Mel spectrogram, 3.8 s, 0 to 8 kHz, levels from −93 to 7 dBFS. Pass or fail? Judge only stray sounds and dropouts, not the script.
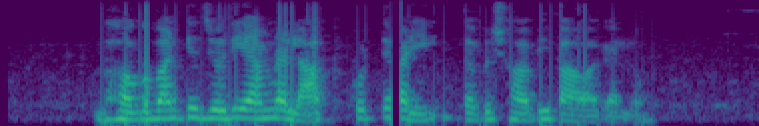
fail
